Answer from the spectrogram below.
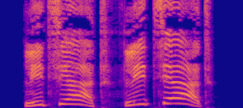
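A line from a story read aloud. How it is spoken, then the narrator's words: Young man shouting. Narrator (Russian): закричал молодой тейнар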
